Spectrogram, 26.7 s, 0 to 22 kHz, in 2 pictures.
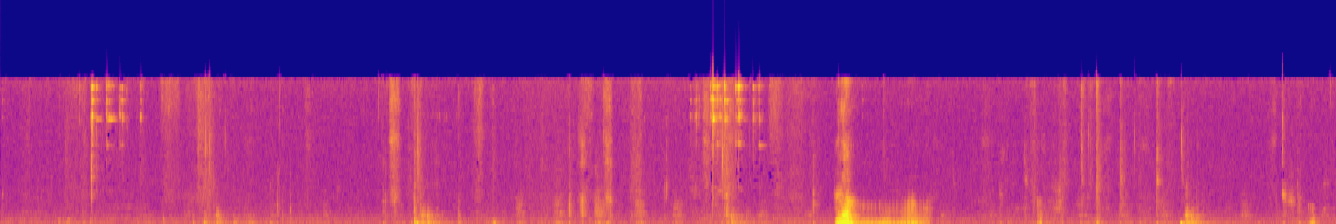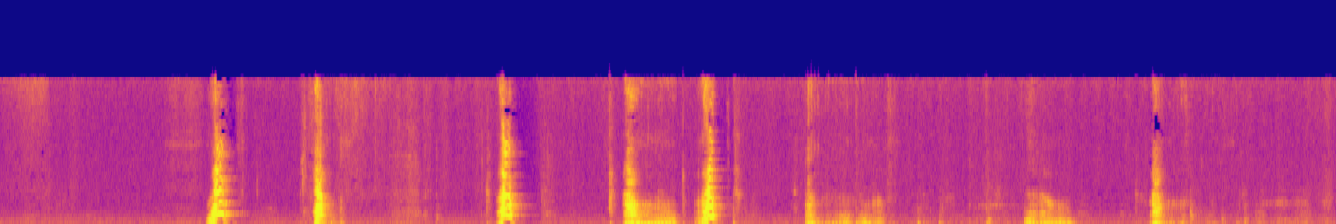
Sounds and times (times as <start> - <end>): Inside, small room: 0.0 - 26.7.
